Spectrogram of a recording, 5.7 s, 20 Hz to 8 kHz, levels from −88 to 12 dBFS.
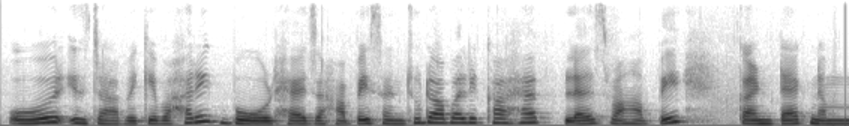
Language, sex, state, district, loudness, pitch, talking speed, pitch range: Hindi, female, Himachal Pradesh, Shimla, -15 LUFS, 225 Hz, 210 wpm, 205-270 Hz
